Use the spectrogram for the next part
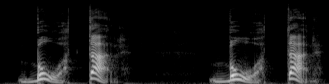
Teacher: You can hear that I go up, bå. And then when I go down, båt, I go up again. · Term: accent 2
